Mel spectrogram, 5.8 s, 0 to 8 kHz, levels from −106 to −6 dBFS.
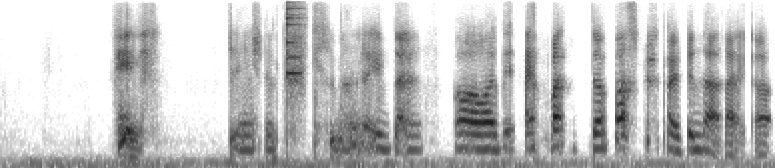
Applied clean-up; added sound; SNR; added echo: neural diffusion model UNIVERSE++.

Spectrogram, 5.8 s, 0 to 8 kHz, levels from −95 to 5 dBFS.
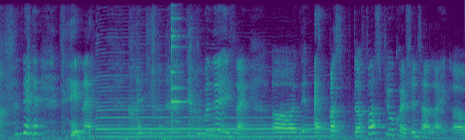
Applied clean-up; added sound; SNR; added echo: none; Wind instrument, woodwind instrument + Glass; 4 dB; none.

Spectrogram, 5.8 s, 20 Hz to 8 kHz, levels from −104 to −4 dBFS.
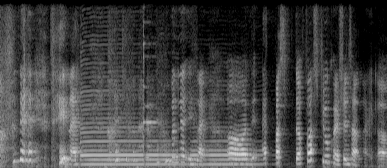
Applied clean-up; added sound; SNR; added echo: neural mask model RNNoise.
